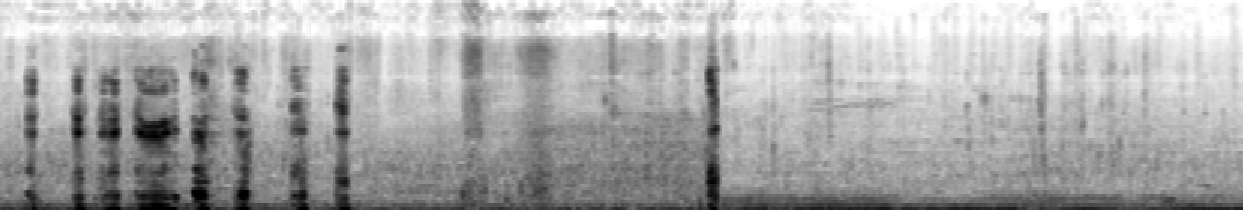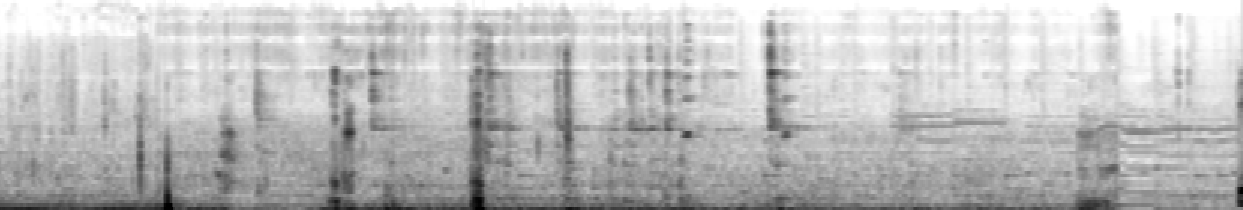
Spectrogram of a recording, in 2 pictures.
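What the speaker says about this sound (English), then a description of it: "Have you ever heard a pig oink?" Kunekune pigs on a farm grunting and oinking up close in a quick cluster, followed by quieter shuffling and occasional clicks and knocks in the pen.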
